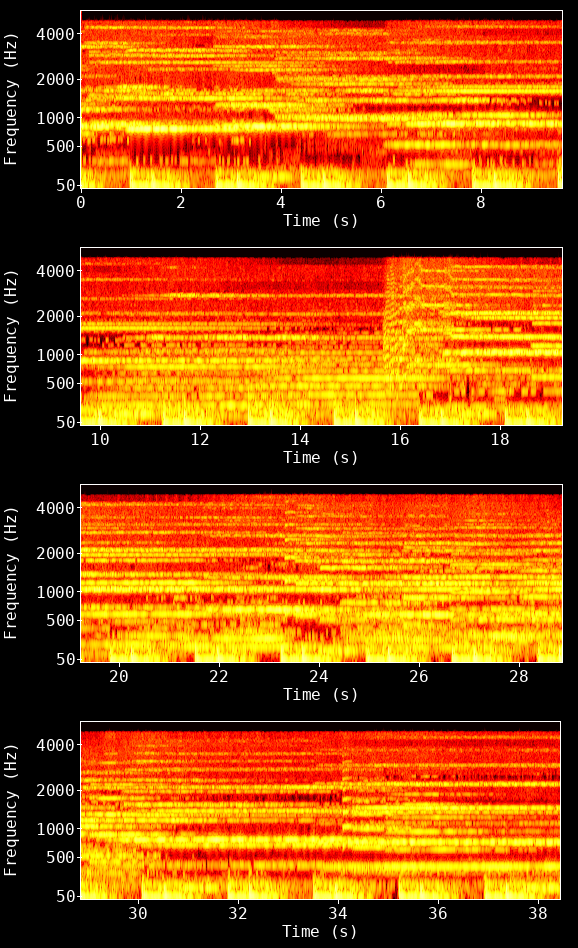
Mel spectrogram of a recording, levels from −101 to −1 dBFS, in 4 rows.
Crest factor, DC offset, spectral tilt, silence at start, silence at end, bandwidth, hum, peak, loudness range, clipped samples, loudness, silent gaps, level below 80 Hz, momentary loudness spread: 14 dB; under 0.1%; -7.5 dB/octave; 0 s; 0 s; 5 kHz; none; -4 dBFS; 4 LU; under 0.1%; -18 LUFS; none; -22 dBFS; 5 LU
